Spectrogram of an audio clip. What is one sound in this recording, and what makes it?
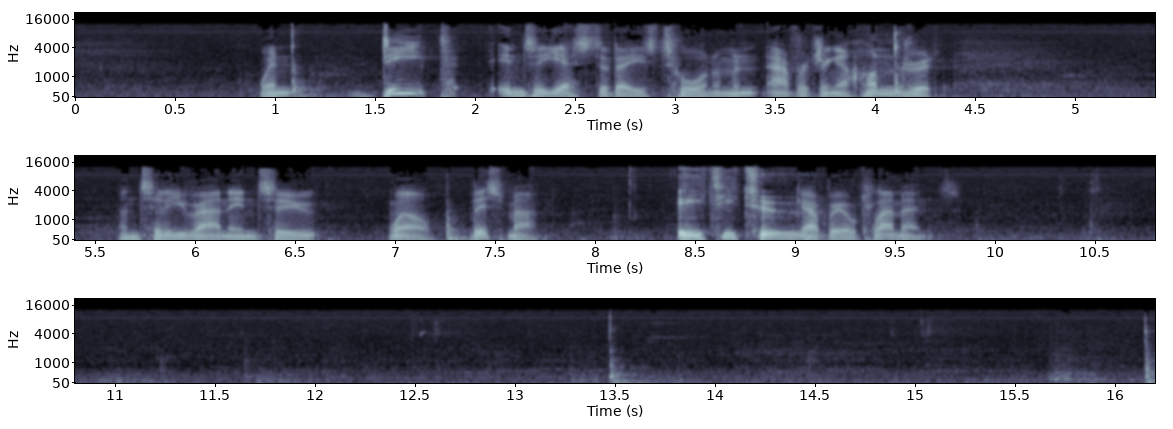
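Darts thud into a dartboard.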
